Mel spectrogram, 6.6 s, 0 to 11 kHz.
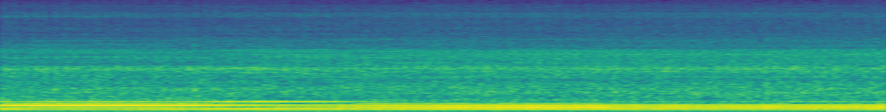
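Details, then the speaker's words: Freshly built Honda B18B engine on first start, with a little burn-off visible: steady, even idle with a smooth low drone and no knocks, ticks or misses; sounds healthy; normal idle. "All right, well, it fired up. Looks like we got a little burn off. So far, it sounds healthy."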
